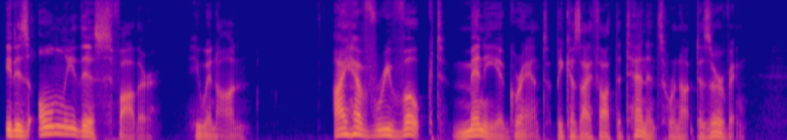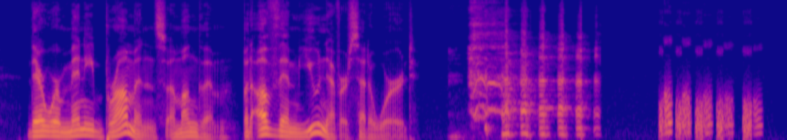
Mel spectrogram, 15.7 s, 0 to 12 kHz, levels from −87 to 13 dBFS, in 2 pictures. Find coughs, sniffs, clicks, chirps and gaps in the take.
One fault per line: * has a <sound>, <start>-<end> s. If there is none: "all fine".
* has a laugh, 12.3-13.9 s
* has a laugh, 14.5-15.5 s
